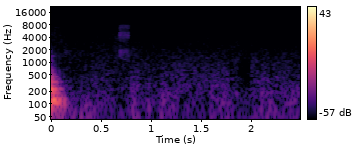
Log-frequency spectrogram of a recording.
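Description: Near silence, after a spoken word trails off at the very start.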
